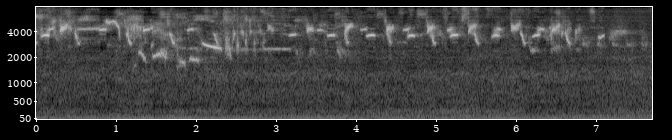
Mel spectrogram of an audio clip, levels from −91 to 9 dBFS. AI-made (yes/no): yes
